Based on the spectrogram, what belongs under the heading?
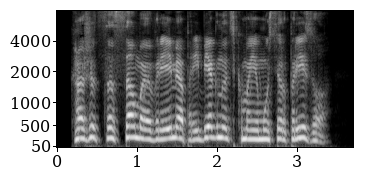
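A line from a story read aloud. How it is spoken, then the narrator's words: Dry snort. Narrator (Russian): хмыкнул Фенрир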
